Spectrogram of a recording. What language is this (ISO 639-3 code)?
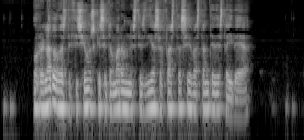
glg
